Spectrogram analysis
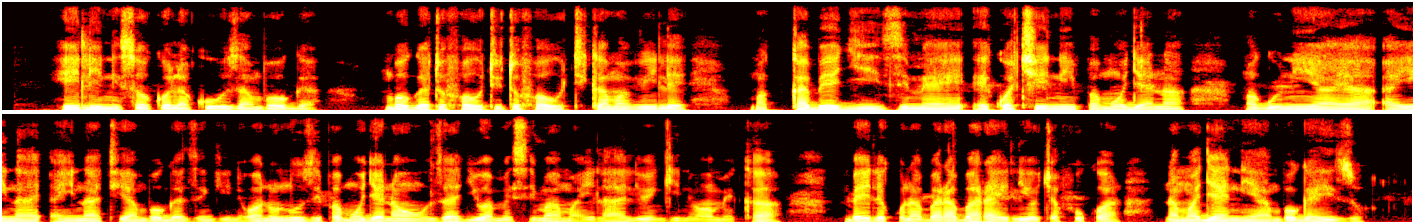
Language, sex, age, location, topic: Swahili, male, 18-24, Kisii, finance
